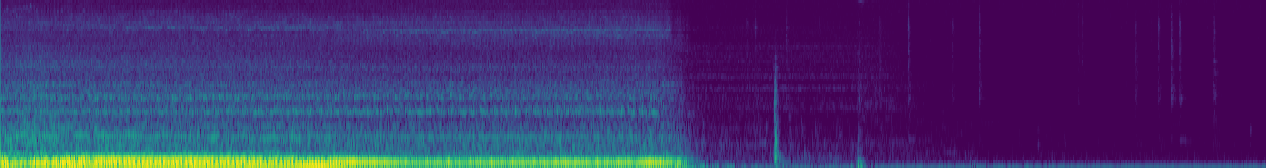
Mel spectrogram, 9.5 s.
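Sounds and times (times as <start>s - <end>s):
Ferrari F12 engine starting, driving, reversing and stopping, recorded onboard: 0.0s - 5.2s.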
